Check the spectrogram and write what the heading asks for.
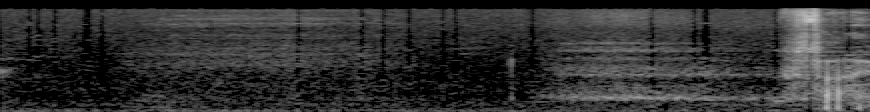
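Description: Near silence, then a faint, slow breath drawn in through the nose, starting about two-thirds of the way in.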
